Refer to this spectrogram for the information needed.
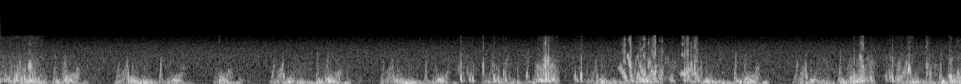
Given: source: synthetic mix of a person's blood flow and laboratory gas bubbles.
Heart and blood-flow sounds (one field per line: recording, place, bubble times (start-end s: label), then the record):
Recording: Doppler ultrasound of blood flow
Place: precordium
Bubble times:
0.00-0.47 s: bubbles
4.57-5.10 s: bubbles
5.33-5.60 s: bubbles
5.72-5.86 s: bubbles
6.17-7.02 s: bubbles
8.51-8.78 s: bubbles
8.85-9.14 s: bubbles
9.25-9.41 s: bubbles
9.47-9.62 s: bubbles
From the record:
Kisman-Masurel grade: 333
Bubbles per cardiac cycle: rolling drumbeat, 9 or more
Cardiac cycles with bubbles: 50 to 99%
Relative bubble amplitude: loud (0.450 to 0.775)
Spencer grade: 3 (all of the cardiac periods contain showers or single bubble signals, but not dominating or overriding the cardiac motion signals)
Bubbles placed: only in the low amplitude regions of the cardiac cycle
